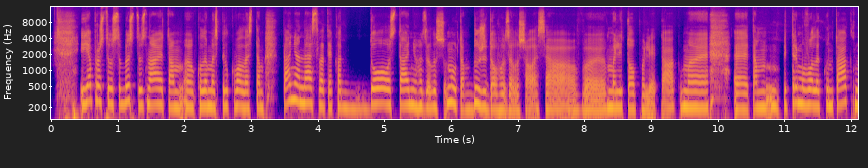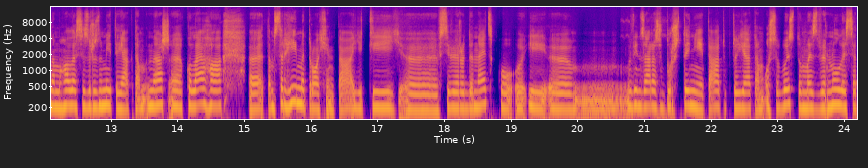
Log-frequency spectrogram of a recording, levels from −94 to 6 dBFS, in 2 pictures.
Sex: female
